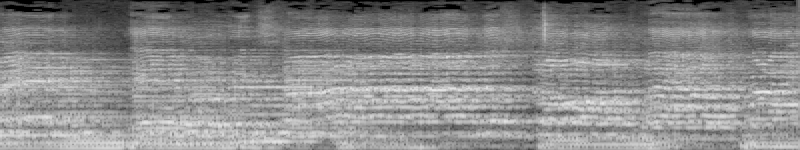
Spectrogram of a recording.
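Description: Small gospel choir singing with organ accompaniment, the voices moving over steady held organ chords.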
